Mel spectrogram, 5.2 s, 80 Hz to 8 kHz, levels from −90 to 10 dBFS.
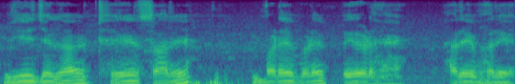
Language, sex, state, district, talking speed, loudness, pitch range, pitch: Hindi, male, Uttar Pradesh, Lucknow, 115 wpm, -17 LUFS, 90-100 Hz, 95 Hz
